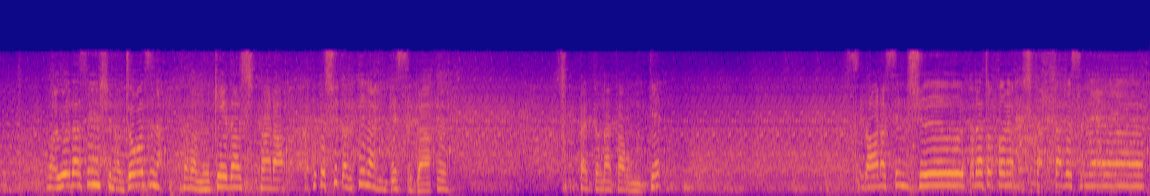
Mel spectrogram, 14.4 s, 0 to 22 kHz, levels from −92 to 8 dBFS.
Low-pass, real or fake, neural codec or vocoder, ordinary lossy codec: none; fake; codec, 16 kHz, 1.1 kbps, Voila-Tokenizer; none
